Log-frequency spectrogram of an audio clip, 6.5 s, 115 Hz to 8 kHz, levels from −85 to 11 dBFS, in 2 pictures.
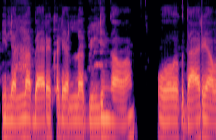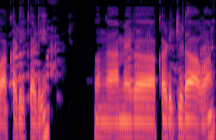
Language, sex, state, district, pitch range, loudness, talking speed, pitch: Kannada, male, Karnataka, Raichur, 105-110 Hz, -16 LUFS, 260 wpm, 105 Hz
